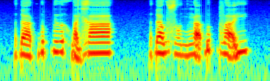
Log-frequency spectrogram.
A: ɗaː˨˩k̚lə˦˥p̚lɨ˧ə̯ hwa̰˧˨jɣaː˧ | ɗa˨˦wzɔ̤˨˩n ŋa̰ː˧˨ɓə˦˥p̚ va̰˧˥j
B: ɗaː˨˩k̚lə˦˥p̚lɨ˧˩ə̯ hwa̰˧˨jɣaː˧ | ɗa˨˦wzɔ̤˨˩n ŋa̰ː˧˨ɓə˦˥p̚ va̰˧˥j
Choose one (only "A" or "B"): A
